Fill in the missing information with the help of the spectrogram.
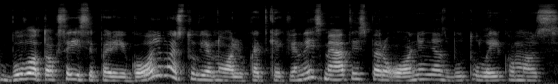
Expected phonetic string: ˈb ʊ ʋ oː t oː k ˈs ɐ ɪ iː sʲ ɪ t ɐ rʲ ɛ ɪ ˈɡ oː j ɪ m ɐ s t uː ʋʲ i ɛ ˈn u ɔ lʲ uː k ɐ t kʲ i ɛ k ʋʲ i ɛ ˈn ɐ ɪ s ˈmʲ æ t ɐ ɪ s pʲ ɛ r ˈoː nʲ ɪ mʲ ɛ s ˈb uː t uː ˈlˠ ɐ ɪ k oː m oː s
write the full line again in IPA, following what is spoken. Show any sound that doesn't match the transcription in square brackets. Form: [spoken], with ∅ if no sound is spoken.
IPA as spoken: ˈb ʊ ʋ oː t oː k ˈs ɐ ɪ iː sʲ ɪ [p] ɐ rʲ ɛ ɪ ˈɡ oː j ɪ m ɐ s t uː ʋʲ i ɛ ˈn u ɔ lʲ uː k ɐ t kʲ i ɛ k ʋʲ i ɛ ˈn ɐ ɪ s ˈmʲ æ t ɐ ɪ s pʲ ɛ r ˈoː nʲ ɪ [nʲ] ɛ s ˈb uː t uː ˈlˠ ɐ ɪ k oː m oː s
